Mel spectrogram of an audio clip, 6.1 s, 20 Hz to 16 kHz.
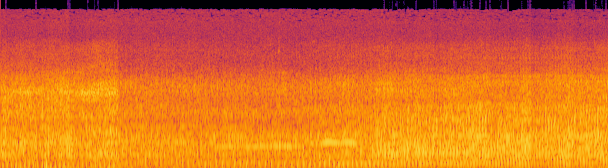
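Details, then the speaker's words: Motorcycle idling on very thin mixed oil (Mesran B40 with cooking oil, wrong ratio); loose chattery rattle about two ticks a second over the beat, like cylinder-head cam chain noise; owner suspects oil too thin, not confirmed. "jadi ini suara yang terdengar sekarang suara kayak suara rantai yang katanya rantai yang di silinder head"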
